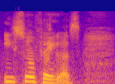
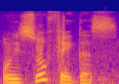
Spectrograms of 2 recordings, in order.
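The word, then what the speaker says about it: oesophagus: That is known as इससोफेगस। Spelling ई से नहीं ओ से चालू होता है। ओ साइलेंट है। तो इसलिए उसका नाम है ओसोफेगस या इससोफेगस।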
